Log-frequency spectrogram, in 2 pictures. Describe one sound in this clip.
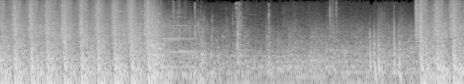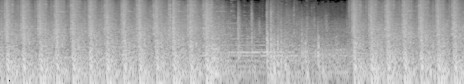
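An anti-aircraft gun fires rapid bursts of shots.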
